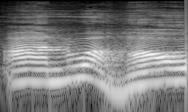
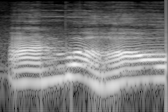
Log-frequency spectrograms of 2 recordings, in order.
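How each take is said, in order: The two takes are said the same way.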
